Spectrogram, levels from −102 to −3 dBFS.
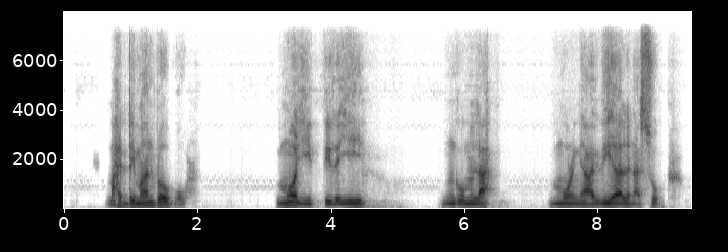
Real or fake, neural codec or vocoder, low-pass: fake; codec, 16 kHz in and 24 kHz out, 0.6 kbps, FocalCodec, streaming, 2048 codes; 7.2 kHz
